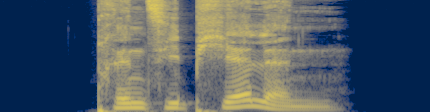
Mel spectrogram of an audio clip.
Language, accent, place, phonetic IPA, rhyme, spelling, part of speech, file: German, Germany, Berlin, [pʁɪnt͡siˈpi̯ɛlən], -ɛlən, prinzipiellen, adjective, De-prinzipiellen.ogg
- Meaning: inflection of prinzipiell: 1. strong genitive masculine/neuter singular 2. weak/mixed genitive/dative all-gender singular 3. strong/weak/mixed accusative masculine singular 4. strong dative plural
